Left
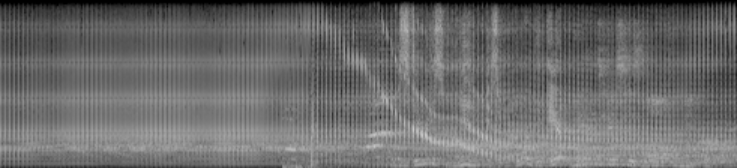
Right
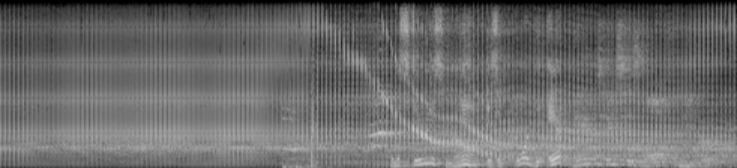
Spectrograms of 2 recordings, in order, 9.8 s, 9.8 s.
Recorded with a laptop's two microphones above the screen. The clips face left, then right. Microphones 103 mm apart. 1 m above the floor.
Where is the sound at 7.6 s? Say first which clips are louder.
Right 1 dB; 75° right (ahead or behind), 3 m.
